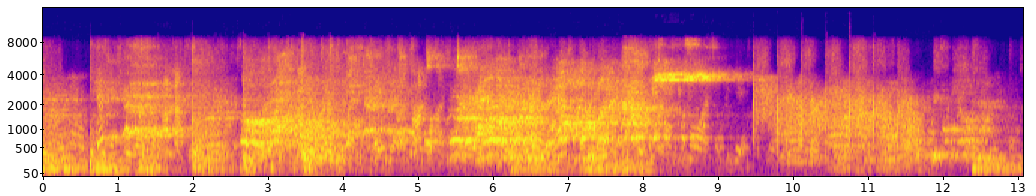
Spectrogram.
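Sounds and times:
voices calling out in a gym: 0:00.0 - 0:13.0
referee's whistle: 0:08.1 - 0:09.4.

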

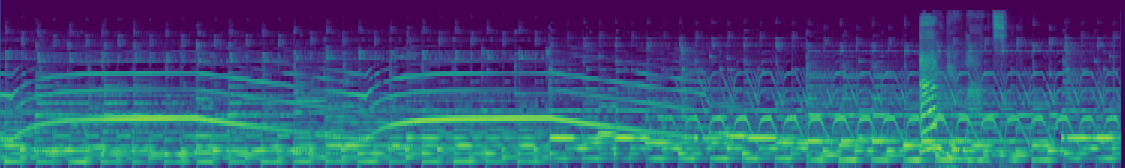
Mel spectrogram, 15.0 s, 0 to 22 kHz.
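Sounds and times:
background music: 0:12.3 - 0:13.4.

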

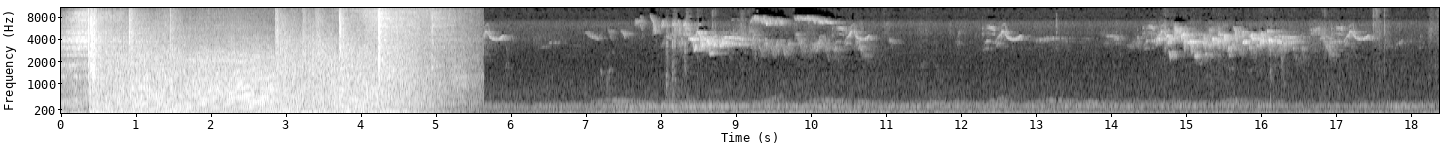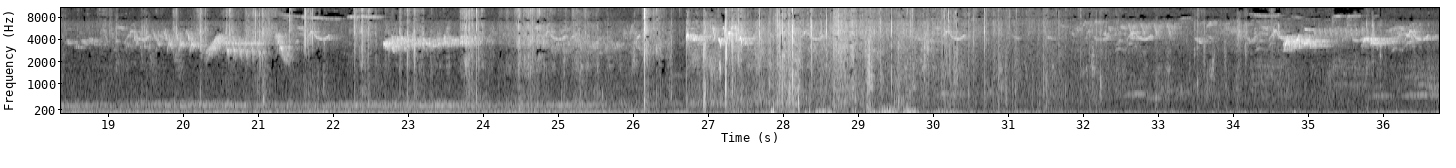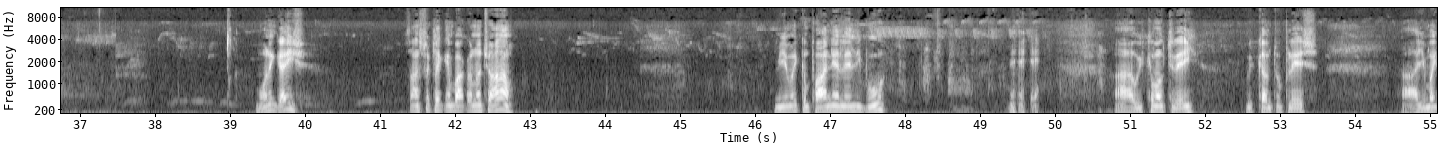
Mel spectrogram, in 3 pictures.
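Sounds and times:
small birds chirping: 0:05.7 - 0:11.2, 0:12.0 - 0:55.0
footsteps on twigs: 0:18.4 - 0:34.9.

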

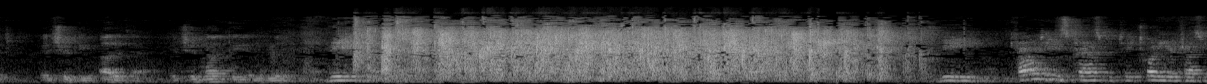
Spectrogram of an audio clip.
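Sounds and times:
audience applauding: 0:03.5 - 0:09.4.

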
